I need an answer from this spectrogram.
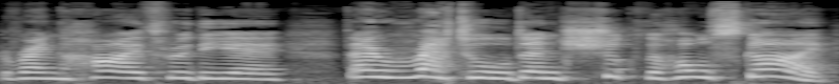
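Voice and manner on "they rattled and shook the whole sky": usual speaking voice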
